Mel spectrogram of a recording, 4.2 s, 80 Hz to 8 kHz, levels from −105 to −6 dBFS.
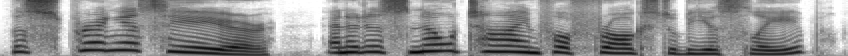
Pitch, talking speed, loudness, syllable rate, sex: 270 Hz, 200 wpm, -17 LUFS, 4.2 syllables/s, female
